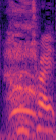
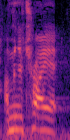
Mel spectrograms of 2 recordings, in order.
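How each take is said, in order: First: Much higher playful sing-song. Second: Said in the usual way. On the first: Pretend. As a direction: lift it way up, playful. Announces tasting the dish.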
